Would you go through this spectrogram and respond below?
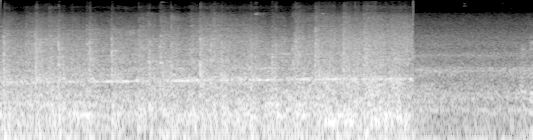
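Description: A Mumbai local train rolls along at speed, a loud, continuous rumble of wheels on rails with rhythmic clickety-clack and a faint tonal whine, the noise dropping slightly toward the end.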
